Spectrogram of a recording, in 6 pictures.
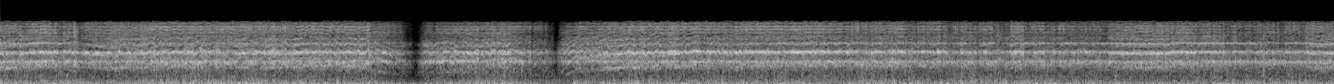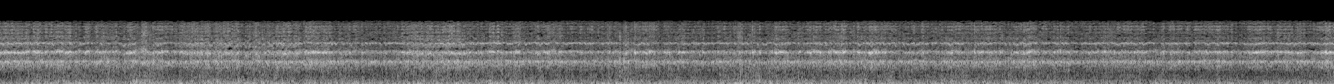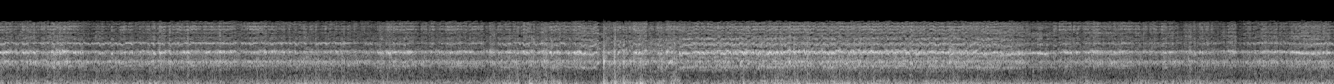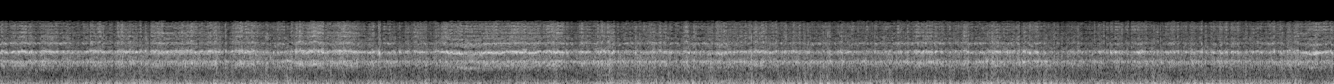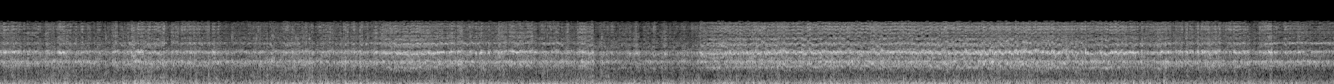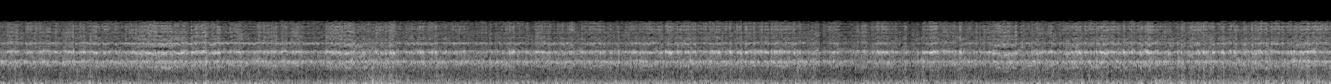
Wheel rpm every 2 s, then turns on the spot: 210, 180, 110, 200, 230, 230, 230, 230, 220, 230, 240, 230, 230, 230, 230, 230, 210, 200, 210, 230, 230, 230, 230, 230, 230, 230, 230, 230, 230, 220, 200, 200, 210, 230, 230, 230, 230, 240, 230, 230.
none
